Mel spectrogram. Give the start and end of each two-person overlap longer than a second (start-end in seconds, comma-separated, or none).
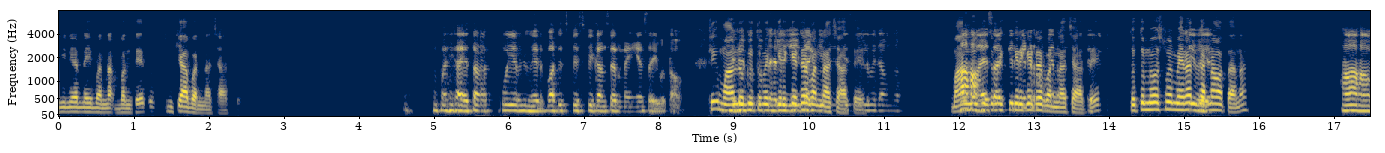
8.9-10.7, 12.0-13.9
